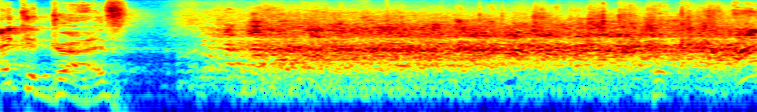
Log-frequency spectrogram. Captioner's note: audience laughing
